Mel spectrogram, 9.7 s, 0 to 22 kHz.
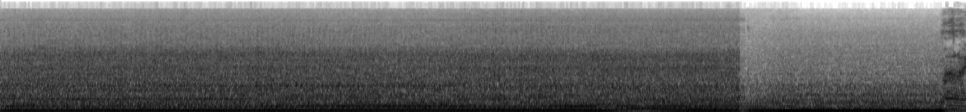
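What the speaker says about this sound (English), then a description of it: "I just moved the throttle a tiny bit and I even heard the sound of the engine just make that change" Steady drone of an aircraft engine in Microsoft Flight Simulator 2024 during a flight from Denver, a loud continuous hum that shifts slightly in tone near the end as the throttle is nudged.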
